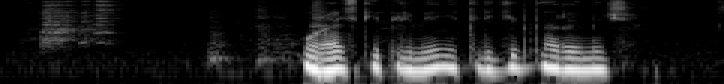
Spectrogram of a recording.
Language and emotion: Russian, neutral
